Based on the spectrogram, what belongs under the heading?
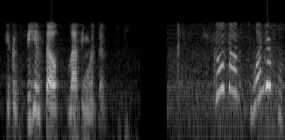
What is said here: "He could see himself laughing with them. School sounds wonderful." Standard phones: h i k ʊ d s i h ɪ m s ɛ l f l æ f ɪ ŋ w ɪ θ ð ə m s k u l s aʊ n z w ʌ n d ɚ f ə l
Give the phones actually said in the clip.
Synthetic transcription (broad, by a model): h i k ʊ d s i h ɪ m s ɛ l f l æ f ɪ ŋ w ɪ ð ə m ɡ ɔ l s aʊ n w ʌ n d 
